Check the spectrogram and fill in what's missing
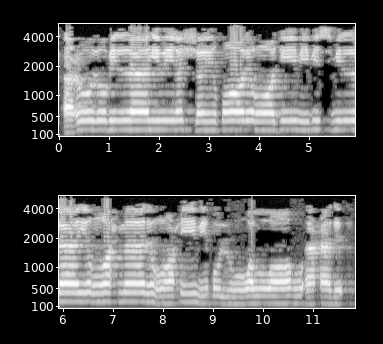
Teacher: وصل الجميع، استعاذة مع البسملة والبسملة مع أول السورة. أعوذ بالله من الشيطان الرجيم، بسم الله الرحمن الرحيم، قل هو الله أحد.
